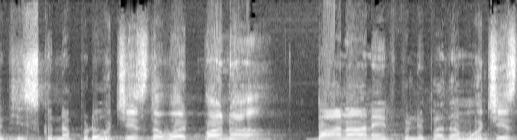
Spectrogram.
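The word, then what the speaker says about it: בנה: Is the word bana.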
